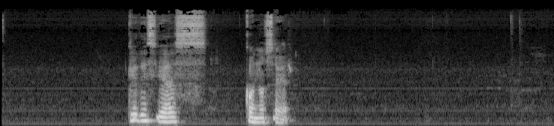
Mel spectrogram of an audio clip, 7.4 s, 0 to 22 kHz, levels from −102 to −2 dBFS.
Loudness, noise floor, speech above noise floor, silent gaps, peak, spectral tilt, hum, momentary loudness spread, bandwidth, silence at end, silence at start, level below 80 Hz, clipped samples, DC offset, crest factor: -22 LUFS; -64 dBFS; 42 dB; none; -4 dBFS; -4.5 dB/octave; none; 15 LU; 16.5 kHz; 3.5 s; 1.7 s; -66 dBFS; under 0.1%; under 0.1%; 24 dB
